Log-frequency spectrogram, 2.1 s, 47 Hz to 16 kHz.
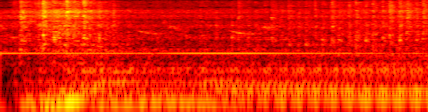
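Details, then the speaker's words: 2008 Dodge Ram 2500 4x4 5.7 Hemi at cold idle: light quick ticking over a low steady rumble from leaking exhaust manifolds, fading almost completely as the engine warms; needs repair. "those exhaust manifolds yep when it warms up they go away a little bit but we're gonna have to uh address that for sure"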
